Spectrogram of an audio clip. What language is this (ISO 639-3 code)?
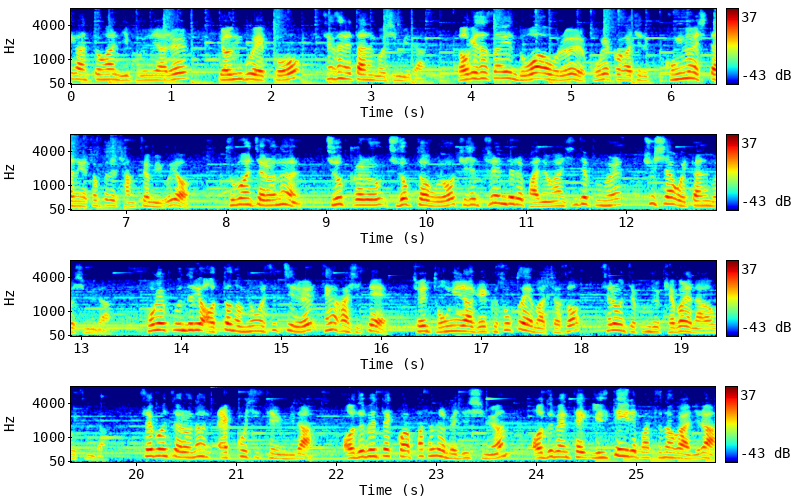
kor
